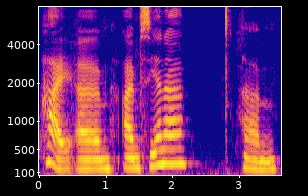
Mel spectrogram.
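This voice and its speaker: A woman from South Africa, a photographer speaking as a panel guest, soft-spoken and hesitant. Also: on the low side, lively intonation, drawn-out words. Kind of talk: casual conversational talk.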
